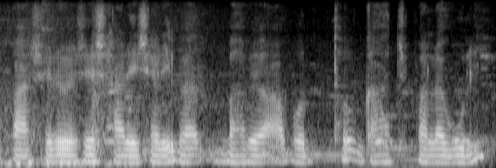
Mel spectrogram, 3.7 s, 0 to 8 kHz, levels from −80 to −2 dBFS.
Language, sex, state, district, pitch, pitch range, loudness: Bengali, male, West Bengal, Cooch Behar, 120 Hz, 115-120 Hz, -18 LUFS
